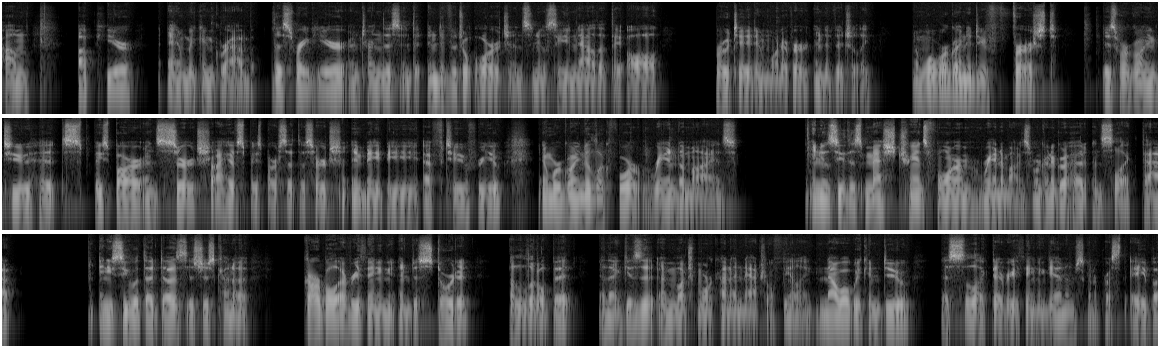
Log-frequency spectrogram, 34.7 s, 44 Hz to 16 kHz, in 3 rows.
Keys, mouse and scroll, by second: 2.1-5.1 drag, 5.3 r, 8.8-9.6 scroll up 4, 9.6-10.1 scroll down 1, 10.1-12.3 middle drag, 12.3 space, 23.5-24.6 scroll down 2, 24.6 a, 25.1-26.7 middle drag, 26.7-27.3 scroll up 3, 27.3-28.8 middle drag, 28.8-29.4 scroll down 4, 29.4-31.8 middle drag, 31.8 a, 32.7 middle click, 33.4-34.0 scroll up 5, 34.0-34.6 shift+middle drag.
